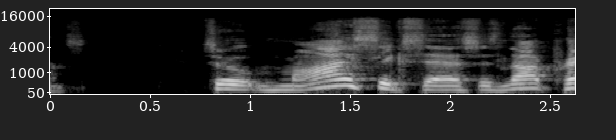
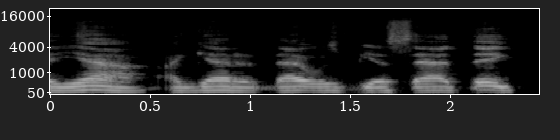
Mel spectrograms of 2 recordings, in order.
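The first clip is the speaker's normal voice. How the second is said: soft, lower consoling voice; gentle empathy; 4 semitones lower, 9 dB quieter than usual. Retold or imitated. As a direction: console a grieving patient, softly and low. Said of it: "thin enough that I could say".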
